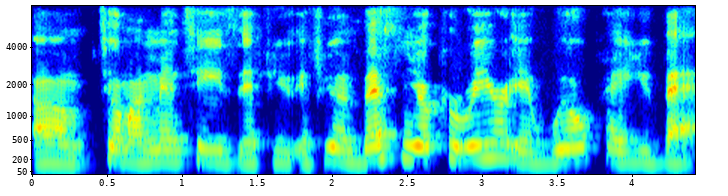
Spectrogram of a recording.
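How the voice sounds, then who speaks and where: A woman talks in an ordinary speaking voice, fairly low in pitch with ordinary pitch variation. Her pace is moderate, and the recording is very clean with a silent background. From Detroit, Michigan. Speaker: hairstylist and makeup artist, mentor. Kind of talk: casual livestream chat.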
